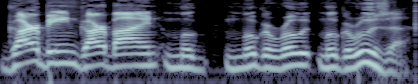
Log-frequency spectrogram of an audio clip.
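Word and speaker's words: Garbiñe Muguruza: Garbine Muguruza.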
